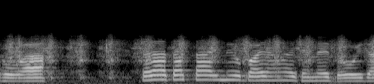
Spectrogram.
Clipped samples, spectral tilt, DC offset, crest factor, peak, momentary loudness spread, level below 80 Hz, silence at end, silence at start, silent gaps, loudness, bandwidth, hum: under 0.1%; -4.5 dB/octave; under 0.1%; 18 dB; -4 dBFS; 14 LU; -60 dBFS; 0 s; 0 s; none; -21 LUFS; 4.3 kHz; none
